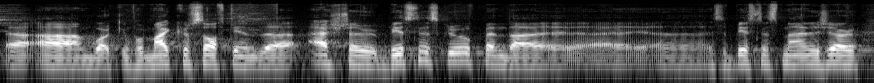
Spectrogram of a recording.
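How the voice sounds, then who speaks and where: A man's voice: medium pitch, fairly even intonation, moderate pace, creaky, slight background noise. A middle-aged man with a Swedish accent gives a conference presentation, restarting phrases and repeating words, often saying "you know". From Sweden. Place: large conference hall. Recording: long hall reverb.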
